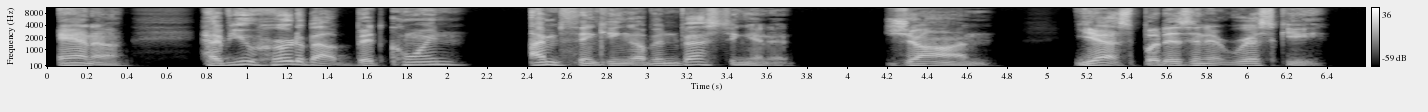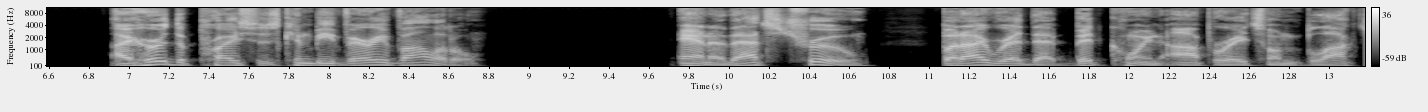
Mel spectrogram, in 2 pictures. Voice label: dialog; crypto; bitcoin and other cryptocurrencies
